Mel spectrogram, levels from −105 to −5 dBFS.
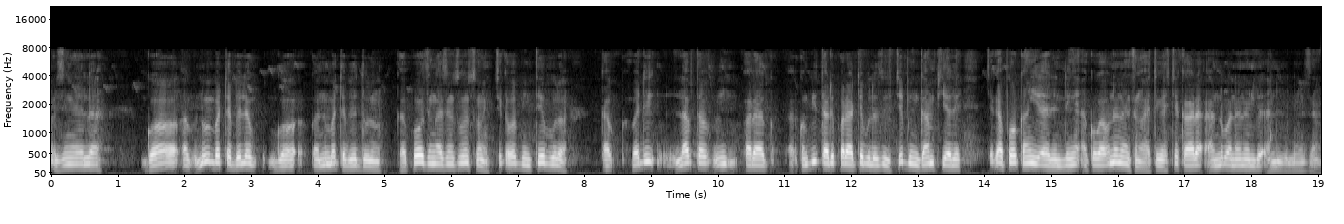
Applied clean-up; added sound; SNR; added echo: none; none; none; none.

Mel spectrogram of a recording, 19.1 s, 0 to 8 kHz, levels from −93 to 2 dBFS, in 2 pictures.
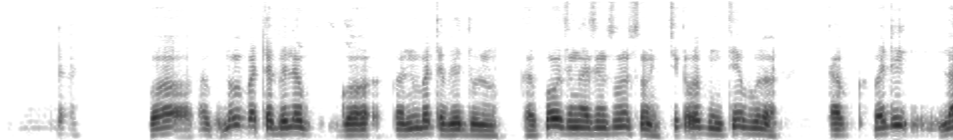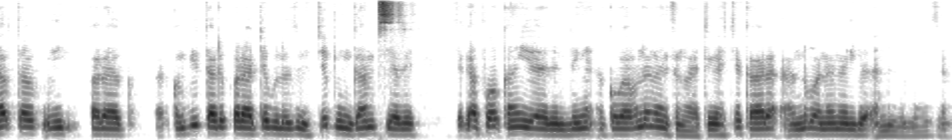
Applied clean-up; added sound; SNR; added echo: neural mask model DeepFilterNet 3.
